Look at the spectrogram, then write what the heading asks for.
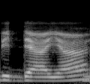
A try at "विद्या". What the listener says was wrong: विद्याया नहीं, आ की मात्रा है नहीं, विद्या।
